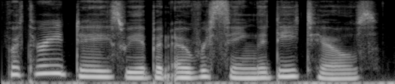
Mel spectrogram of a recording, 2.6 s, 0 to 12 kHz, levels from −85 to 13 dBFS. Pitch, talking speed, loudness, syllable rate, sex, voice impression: 200 Hz, 205 wpm, -16 LUFS, 4.7 syllables/s, female, feminine, slightly adult-like, slightly intellectual, calm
